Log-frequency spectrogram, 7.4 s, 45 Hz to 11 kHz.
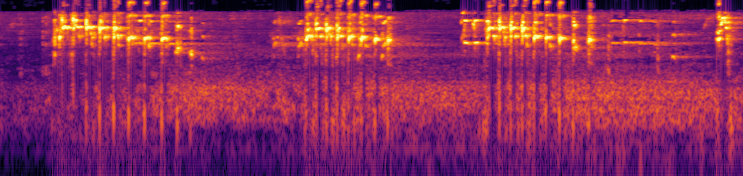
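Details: Eagle vocalizations from Minnesota on 13 April 2013: three bursts of shrill, rapidly repeated piping notes, each series stepping downward in pitch and trailing off, separated by short pauses over a low background rumble.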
